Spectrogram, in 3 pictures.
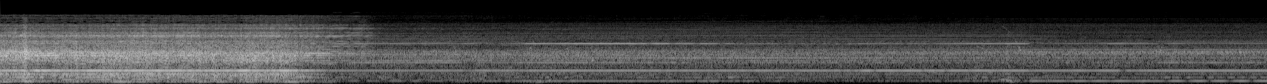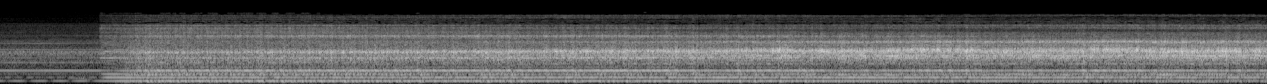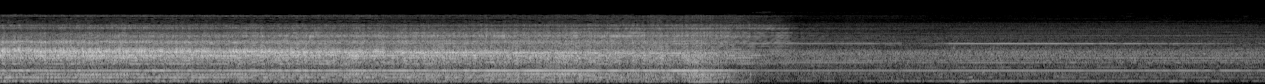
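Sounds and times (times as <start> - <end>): end mill cutting: 0.0 - 3.8, 13.6 - 33.4
router spindle running: 0.0 - 6.0, 13.5 - 33.5.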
